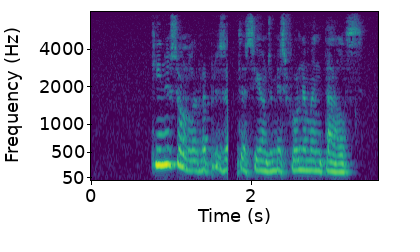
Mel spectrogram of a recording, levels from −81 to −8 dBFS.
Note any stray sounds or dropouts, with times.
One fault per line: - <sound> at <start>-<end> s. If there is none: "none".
- dropout at 1.7-1.8 s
